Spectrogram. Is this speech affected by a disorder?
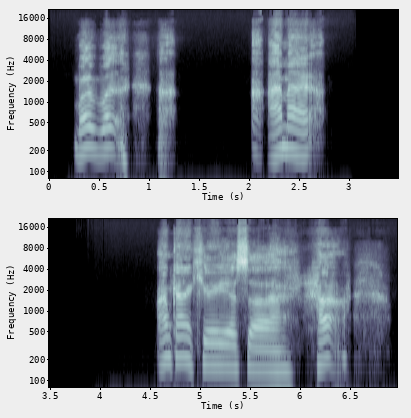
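Yes: cerebral palsy.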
